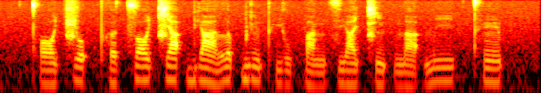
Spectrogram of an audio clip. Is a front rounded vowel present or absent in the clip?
absent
